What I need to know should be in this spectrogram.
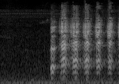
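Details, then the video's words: Farm goat in India letting out a single strongly trembling bleat, pulsing about six times in under a second, after a quiet start. "Goat Sound Videos"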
